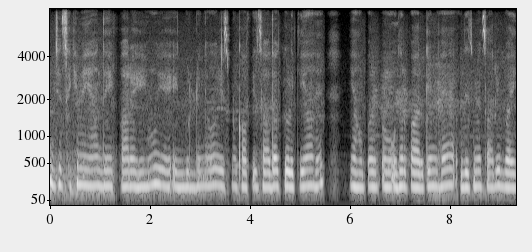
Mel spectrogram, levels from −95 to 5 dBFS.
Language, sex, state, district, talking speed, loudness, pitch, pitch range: Hindi, female, Odisha, Sambalpur, 165 wpm, -16 LUFS, 190 Hz, 185-195 Hz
